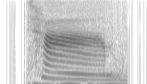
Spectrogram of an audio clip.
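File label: "caam4", Cantonese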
